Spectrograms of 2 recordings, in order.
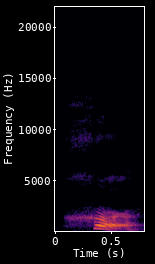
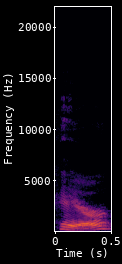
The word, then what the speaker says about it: her: let's look for example ER as in words like her h ER we don't say hair we say her I love her I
